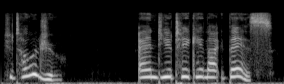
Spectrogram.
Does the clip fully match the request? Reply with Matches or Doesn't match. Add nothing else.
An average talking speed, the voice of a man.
Doesn't match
